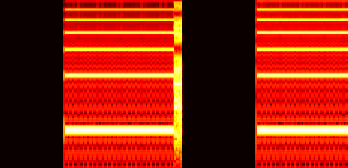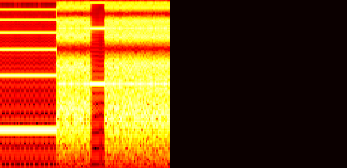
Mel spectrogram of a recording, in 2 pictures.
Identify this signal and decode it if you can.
ZX Spectrum tape loading, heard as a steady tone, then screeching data.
